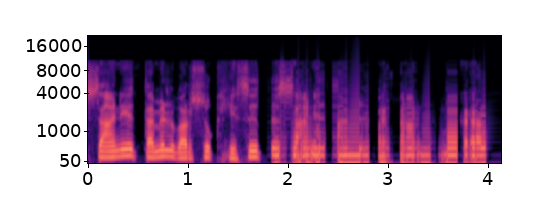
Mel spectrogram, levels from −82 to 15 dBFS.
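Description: From the very first moment the speech carries that rough, hissy halo with a smeared, underwater edge. That points to Nellymoser compression, likely from the old Flash microphone codec. It codes audio in short fixed blocks with very few bits per sample, so quieter bands get nothing and are filled in with noise. The damage is plainly audible the whole way through.

Then at about 1.77 s, and running right to the end, the voice turns into a rigid metallic buzz pinned near 188 Hz. That's robotic sound from repeated short buffers. New audio isn't arriving often enough, so the playback side keeps looping the last little chunk, roughly 5 ms of it, which forces that fixed pitch. Most of what you hear in that stretch, something like two thirds or more, is repeats rather than fresh audio, with the real material skipped. This is likely a starved buffer, and the buzz still loosely tracks the speech underneath.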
